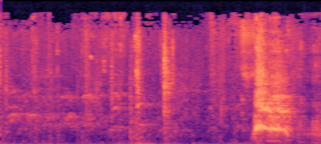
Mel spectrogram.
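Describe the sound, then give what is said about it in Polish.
A dog lets out a single loud, sharp bark near the end, preceded by a few fainter yips and scuffling noises, as someone tells the dogs to calm down. “Pieski, uspokój się”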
